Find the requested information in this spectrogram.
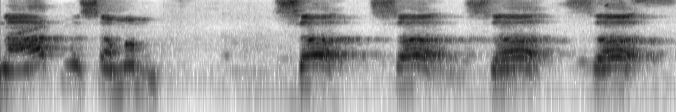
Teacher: ये दंत्य स है। जब आप इसका उच्चारण करेंगे ना तो नात्म समम, स स स स, दांत से जबान छुएगी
